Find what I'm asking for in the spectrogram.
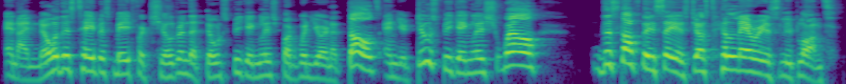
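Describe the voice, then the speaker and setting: A man in his thirties from Denmark, speaking English, giving a sarcastic, animated scripted review. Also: high voice, moderate pace, faint music behind. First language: Danish. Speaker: video reviewer.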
